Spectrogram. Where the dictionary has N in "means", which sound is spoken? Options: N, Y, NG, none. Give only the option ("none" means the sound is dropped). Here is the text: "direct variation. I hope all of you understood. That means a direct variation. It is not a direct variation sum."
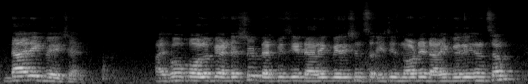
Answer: none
